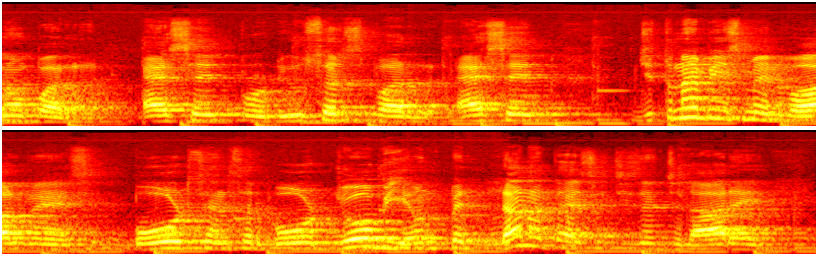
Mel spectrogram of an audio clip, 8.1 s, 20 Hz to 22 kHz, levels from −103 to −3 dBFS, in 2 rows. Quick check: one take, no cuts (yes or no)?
yes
